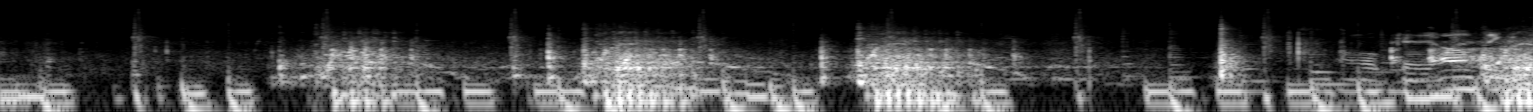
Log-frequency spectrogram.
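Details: MTD snowblower, obtained free, previous owner said it would start but not keep running; seems to have gas, ignition on, primed and choked: repeated rough recoil pulls with brief coughs, never catches; cranks but won't start, cause unconfirmed.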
